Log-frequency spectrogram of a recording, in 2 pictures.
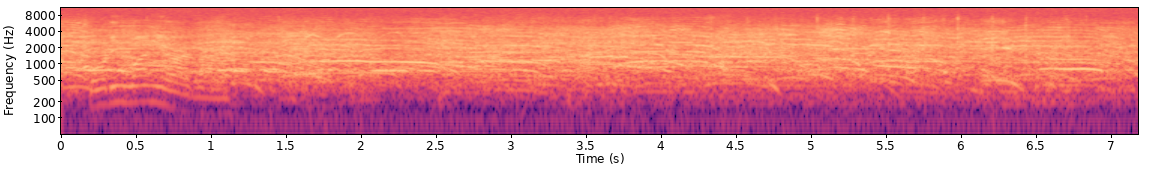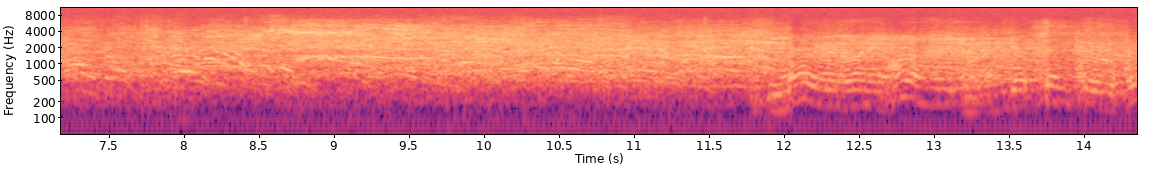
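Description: A large crowd of spectators chatters and cheers outdoors.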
